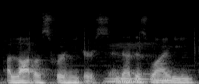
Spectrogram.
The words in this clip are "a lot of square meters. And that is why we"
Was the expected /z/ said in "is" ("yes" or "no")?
yes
